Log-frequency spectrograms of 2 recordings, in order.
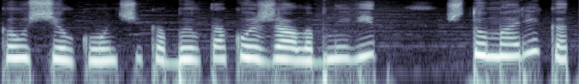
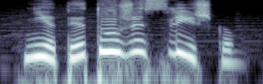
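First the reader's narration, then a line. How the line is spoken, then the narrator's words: Exclaimed. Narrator (Russian): воскликнула госпожа Штальбаум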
